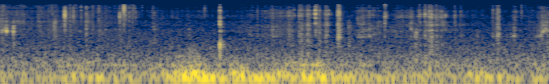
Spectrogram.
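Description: A metal blade scrapes shavings off the face of a solid blue rectangular soap bar held in the palm. Quiet, crisp scraping strokes with brief bright ticks sit over a soft low rumble, each stroke dying away almost at once.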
